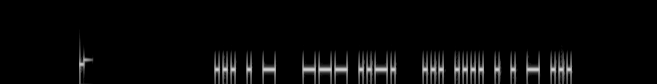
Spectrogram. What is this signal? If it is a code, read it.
Morse code, heard as a keyed tone, about 30 wpm, 700 Hz. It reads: SET OF SHEETS
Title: Dit Challenge 30wpm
